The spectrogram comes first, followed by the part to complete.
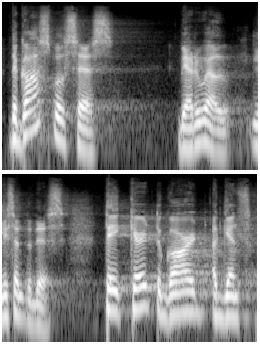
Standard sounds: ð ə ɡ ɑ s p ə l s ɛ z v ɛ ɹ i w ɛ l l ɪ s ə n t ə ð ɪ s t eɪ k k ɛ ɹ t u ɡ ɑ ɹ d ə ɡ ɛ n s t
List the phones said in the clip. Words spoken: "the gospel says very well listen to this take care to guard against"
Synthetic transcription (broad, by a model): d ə ɡ ɑ s p ə l s ɛ s v ɛ ɹ i w ɛ l l ɪ s ə n t ə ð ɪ s t eɪ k k ɛ ɹ t u ɡ ɑ ɹ d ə ɡ ɛ n s t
